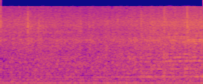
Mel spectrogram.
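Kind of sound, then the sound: vehicle, train running on rails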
